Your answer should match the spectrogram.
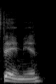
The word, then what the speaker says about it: Damien: Is it Damien or Damon? It's Damien. I think it's Damien. Yeah, I think it's pronounced Damien. God, what an overrated fucking actor that guy is.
